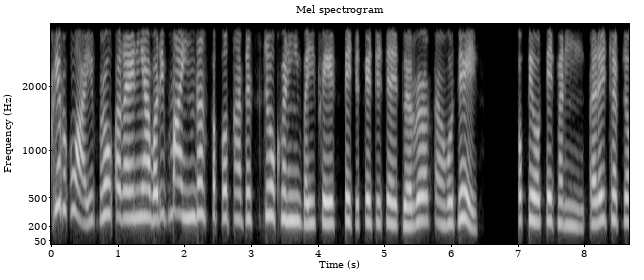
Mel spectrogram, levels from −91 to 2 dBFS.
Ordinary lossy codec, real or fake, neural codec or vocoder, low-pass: none; fake; autoencoder, 44.1 kHz, a latent of 192 numbers a frame, MeloTTS; 3.6 kHz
